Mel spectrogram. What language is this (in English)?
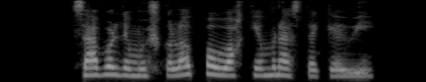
Pashto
